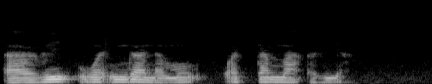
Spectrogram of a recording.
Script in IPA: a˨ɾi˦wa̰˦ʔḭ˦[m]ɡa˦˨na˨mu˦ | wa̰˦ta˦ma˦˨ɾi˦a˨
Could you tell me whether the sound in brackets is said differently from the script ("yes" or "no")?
yes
